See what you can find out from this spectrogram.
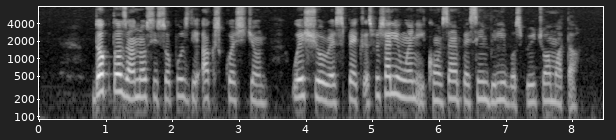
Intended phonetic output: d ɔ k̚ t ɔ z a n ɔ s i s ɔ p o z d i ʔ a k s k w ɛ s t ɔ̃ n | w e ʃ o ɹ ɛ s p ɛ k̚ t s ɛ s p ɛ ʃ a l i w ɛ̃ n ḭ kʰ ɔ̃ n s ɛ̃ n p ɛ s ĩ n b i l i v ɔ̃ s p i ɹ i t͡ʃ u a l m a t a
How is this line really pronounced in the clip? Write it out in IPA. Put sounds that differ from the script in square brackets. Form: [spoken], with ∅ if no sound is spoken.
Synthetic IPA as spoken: d ɔ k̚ t ɔ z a n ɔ s i s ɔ p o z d i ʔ a k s k w ɛ s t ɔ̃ n | w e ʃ o ɹ ɛ s p ɛ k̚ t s ɛ s p ɛ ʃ a l i w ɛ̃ n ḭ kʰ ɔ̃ n s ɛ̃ n p ɛ s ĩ n b i l i v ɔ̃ s p i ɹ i t͡ʃ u a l m a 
